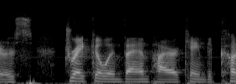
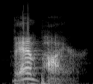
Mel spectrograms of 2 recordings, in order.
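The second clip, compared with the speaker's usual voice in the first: loud high startled cry; surprised; 7 semitones higher, 9 dB louder than usual. A narrator's reading. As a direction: blurt out the name in shock. Surprised exclamation.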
